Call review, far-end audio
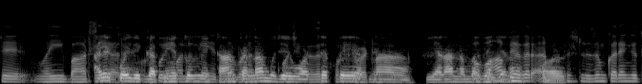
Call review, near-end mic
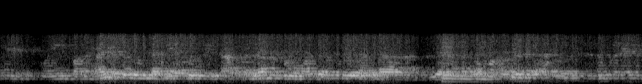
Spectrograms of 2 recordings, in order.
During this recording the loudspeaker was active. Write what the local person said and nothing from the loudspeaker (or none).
हम्म हम्म हम्म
